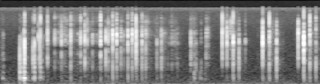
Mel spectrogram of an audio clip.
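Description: Long red nails tap and scratch the cover and spine of a large, solid, red leather-bound hardcover book. About thirty quick, dry clicks and scrapes follow one another in an uneven rhythm, crisp and bright with almost no low end. Each one stops instantly with no ring.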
